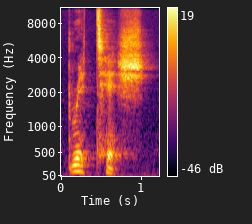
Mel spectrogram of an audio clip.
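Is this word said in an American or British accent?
British. It is said in a British accent. "If you want British pronunciation, pronounce the word British as"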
